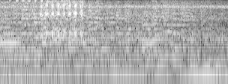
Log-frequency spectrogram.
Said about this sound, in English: As I move from around a rock, very cautiously, I came face to face with the cutest mountain goat ever.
